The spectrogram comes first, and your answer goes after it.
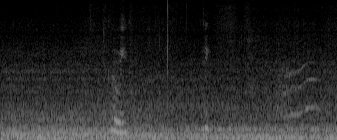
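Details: Tabby cat indoors at bedtime, being wished good night in a small room: a short bent meow near the two-second mark, then a longer meow that rises and falls near the end, over a steady low hum with a quiet human voice.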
